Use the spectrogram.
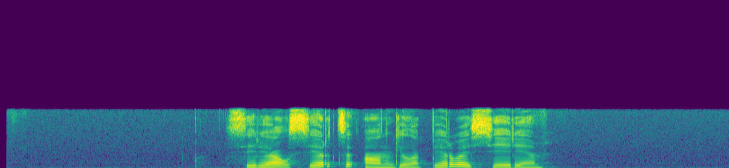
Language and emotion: Russian, neutral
